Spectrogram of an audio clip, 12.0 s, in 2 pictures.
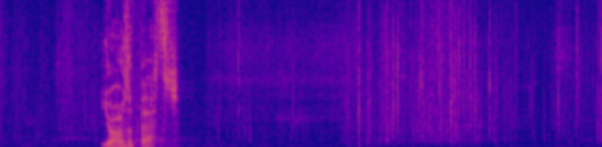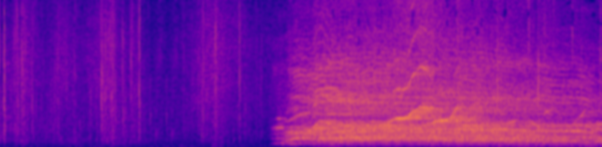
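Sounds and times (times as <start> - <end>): paper wrapping crinkling: 0.0 - 8.8.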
